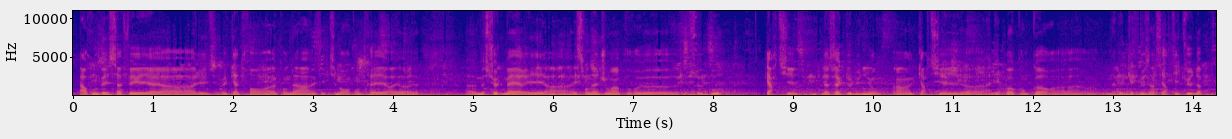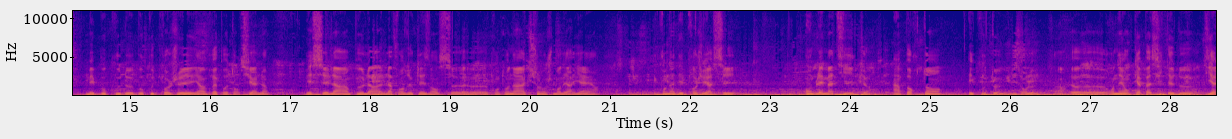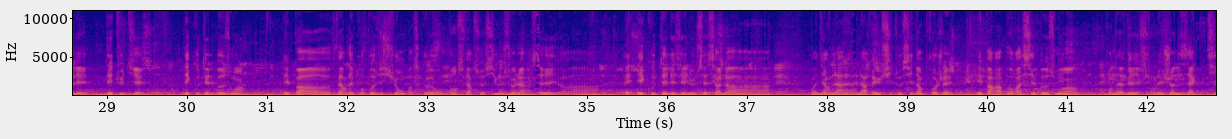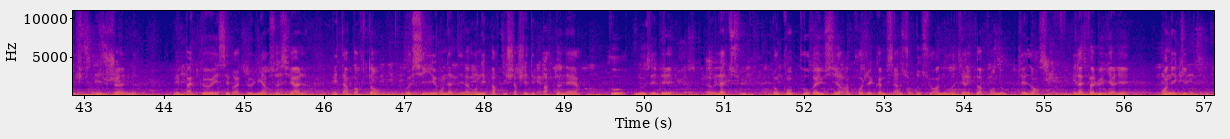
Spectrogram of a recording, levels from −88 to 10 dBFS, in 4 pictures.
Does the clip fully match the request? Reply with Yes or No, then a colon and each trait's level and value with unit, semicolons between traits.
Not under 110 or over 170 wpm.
No: average, 185 wpm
